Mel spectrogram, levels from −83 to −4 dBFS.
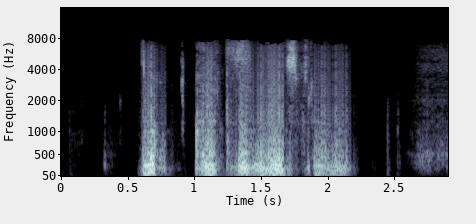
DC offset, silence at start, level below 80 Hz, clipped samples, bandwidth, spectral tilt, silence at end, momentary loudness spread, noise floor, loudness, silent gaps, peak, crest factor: under 0.1%; 0.6 s; -36 dBFS; under 0.1%; 8 kHz; -5.5 dB/octave; 0.15 s; 10 LU; -58 dBFS; -21 LUFS; none; -4 dBFS; 20 dB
